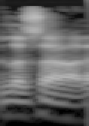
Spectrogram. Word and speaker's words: Lazar: How did you pronounce it? Lazar, that was it.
